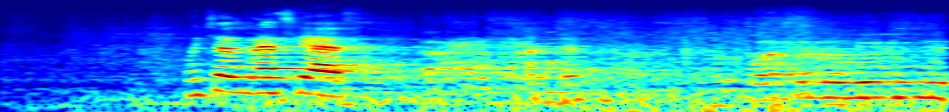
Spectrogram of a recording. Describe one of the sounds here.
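A woman speaks through a microphone and loudspeakers in a large echoing hall.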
